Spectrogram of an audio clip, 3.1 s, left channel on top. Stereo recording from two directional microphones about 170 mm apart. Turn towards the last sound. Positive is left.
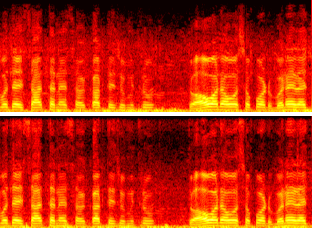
turn(degrees=-10)  # may be behind; listen again after turning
